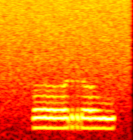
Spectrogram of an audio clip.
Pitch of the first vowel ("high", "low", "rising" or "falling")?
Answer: low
